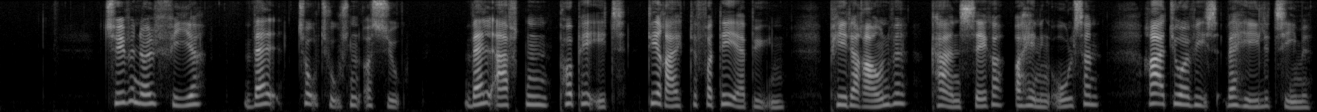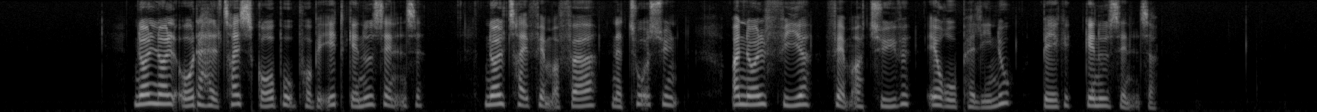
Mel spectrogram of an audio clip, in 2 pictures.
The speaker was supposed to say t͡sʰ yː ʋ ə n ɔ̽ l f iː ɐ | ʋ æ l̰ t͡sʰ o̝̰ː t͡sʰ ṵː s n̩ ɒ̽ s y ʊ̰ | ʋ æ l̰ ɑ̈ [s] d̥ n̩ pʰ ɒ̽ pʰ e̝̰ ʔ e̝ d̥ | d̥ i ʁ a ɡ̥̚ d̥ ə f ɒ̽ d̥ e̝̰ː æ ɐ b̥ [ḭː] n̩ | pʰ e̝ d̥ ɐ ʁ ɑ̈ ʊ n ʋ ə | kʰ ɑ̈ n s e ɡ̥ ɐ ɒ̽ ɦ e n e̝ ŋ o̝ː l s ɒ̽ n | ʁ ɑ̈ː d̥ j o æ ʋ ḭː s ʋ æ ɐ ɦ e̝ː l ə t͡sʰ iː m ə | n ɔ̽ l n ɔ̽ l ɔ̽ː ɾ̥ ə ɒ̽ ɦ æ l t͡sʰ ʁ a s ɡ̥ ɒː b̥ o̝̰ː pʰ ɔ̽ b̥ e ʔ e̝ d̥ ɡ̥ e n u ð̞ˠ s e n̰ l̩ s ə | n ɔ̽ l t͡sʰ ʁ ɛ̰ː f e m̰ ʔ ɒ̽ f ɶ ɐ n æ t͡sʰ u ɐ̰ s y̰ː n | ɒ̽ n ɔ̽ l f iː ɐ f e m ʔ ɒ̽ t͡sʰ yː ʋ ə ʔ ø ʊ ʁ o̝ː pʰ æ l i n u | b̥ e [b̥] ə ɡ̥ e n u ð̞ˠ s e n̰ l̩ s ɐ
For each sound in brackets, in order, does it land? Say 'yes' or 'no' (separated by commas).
no, no, no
